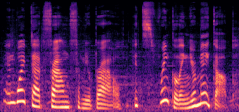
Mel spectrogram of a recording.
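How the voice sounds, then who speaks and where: A woman's voice: medium pitch, huge pitch swings, measured pace. A woman playing a classy, wry female private eye in a 1940s radio detective style, breezy and full of quips. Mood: wry, dismissive.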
